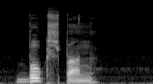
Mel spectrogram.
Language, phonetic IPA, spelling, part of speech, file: Polish, [ˈbukʃpãn], bukszpan, noun, Pl-bukszpan.ogg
